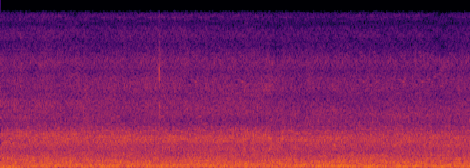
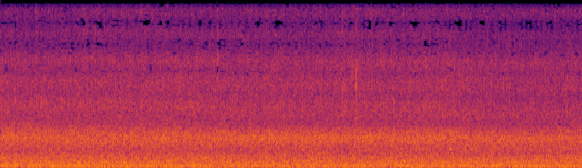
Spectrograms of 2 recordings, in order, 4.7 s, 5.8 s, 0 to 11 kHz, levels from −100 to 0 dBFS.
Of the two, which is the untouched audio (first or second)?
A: second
